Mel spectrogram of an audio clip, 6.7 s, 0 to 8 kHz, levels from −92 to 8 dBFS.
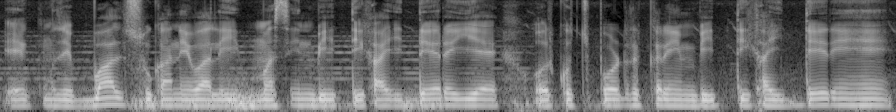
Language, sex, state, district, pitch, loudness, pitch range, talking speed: Hindi, male, Rajasthan, Bikaner, 120 Hz, -16 LUFS, 115-120 Hz, 180 wpm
